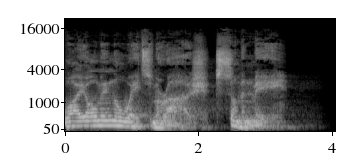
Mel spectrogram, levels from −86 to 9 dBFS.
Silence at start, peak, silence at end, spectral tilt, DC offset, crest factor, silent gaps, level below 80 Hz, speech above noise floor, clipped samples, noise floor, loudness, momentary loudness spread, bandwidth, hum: 0 s; -6 dBFS; 0.75 s; -4.5 dB/octave; under 0.1%; 14 dB; none; -48 dBFS; 40 dB; under 0.1%; -59 dBFS; -20 LUFS; 7 LU; 16 kHz; none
